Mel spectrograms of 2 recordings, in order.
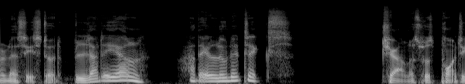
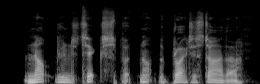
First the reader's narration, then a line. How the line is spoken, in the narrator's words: Harry murmured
